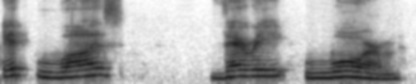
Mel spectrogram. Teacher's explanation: slavic speakers will say it was very vorm all v sounds because you don't have the w sound in your language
